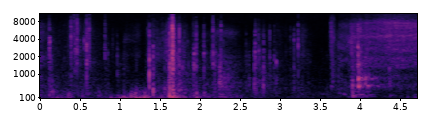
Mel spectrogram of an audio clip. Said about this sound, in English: Let me grab my water bottle here.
